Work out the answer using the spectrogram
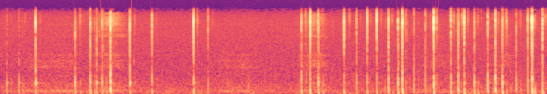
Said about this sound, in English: You hear how fast I text?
